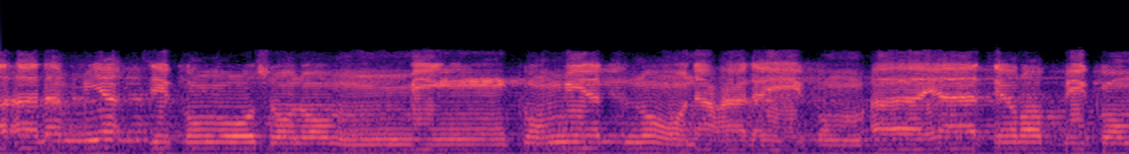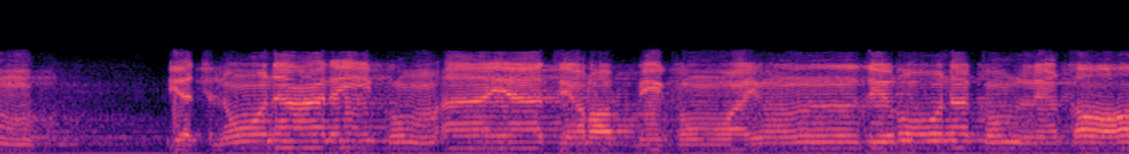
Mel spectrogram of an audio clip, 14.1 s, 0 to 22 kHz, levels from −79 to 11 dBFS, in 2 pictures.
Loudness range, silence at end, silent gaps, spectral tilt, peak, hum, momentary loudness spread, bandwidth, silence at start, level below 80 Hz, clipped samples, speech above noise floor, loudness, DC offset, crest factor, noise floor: 2 LU; 0 s; none; -4.5 dB/octave; -2 dBFS; none; 6 LU; 6.2 kHz; 0 s; -52 dBFS; under 0.1%; 25 dB; -16 LUFS; 0.6%; 16 dB; -42 dBFS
